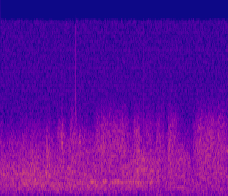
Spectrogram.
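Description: Pickup truck engine running hard as the truck speeds off, with a steady, even roar of vehicle noise.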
